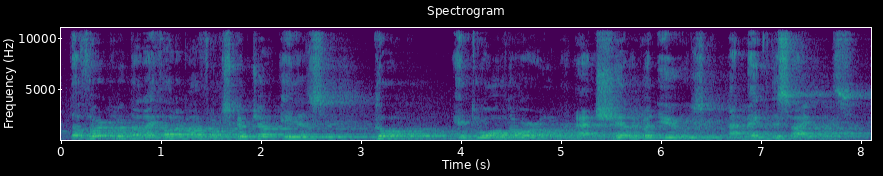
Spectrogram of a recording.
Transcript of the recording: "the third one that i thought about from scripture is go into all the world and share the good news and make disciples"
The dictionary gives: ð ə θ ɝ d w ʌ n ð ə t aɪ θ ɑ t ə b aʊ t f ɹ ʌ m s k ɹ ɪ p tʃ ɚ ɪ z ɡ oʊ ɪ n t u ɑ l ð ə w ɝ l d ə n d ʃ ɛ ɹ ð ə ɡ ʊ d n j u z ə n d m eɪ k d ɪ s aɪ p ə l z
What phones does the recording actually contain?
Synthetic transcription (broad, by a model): ð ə θ ɝ d w ʌ n ð ə t aɪ θ ɑ t ə b aʊ t f ɹ ʌ m s k ɹ ɪ p tʃ ɚ ɪ z ɡ oʊ ɪ n t u ɑ l ð ə w ɝ l d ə n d ʃ ɛ ɹ ð ə ɡ ʊ d n j u z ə n m eɪ k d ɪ s aɪ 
